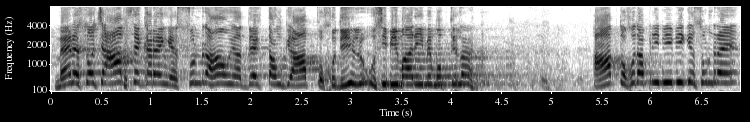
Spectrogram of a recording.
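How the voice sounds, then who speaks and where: A man's voice: extremely high pitch, bright, forceful tone, pitched above the performer's own voice. A man voicing a timid young husband who pleads his complaint about his wife in a strained voice. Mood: pleading. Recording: long hall reverb.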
